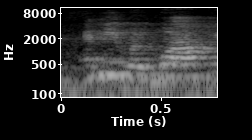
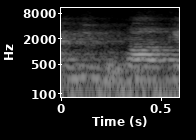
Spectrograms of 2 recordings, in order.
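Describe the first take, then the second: First: He lifted and pushed a little louder; rising emphasis. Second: Walk said evenly, settling down as the chain ends; fading close. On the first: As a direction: start the repeated chain strong on he. Building rhythmic repetition of walking. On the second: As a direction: let walk fall, winding the list down. Repetition closing, winding down. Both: Acted.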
